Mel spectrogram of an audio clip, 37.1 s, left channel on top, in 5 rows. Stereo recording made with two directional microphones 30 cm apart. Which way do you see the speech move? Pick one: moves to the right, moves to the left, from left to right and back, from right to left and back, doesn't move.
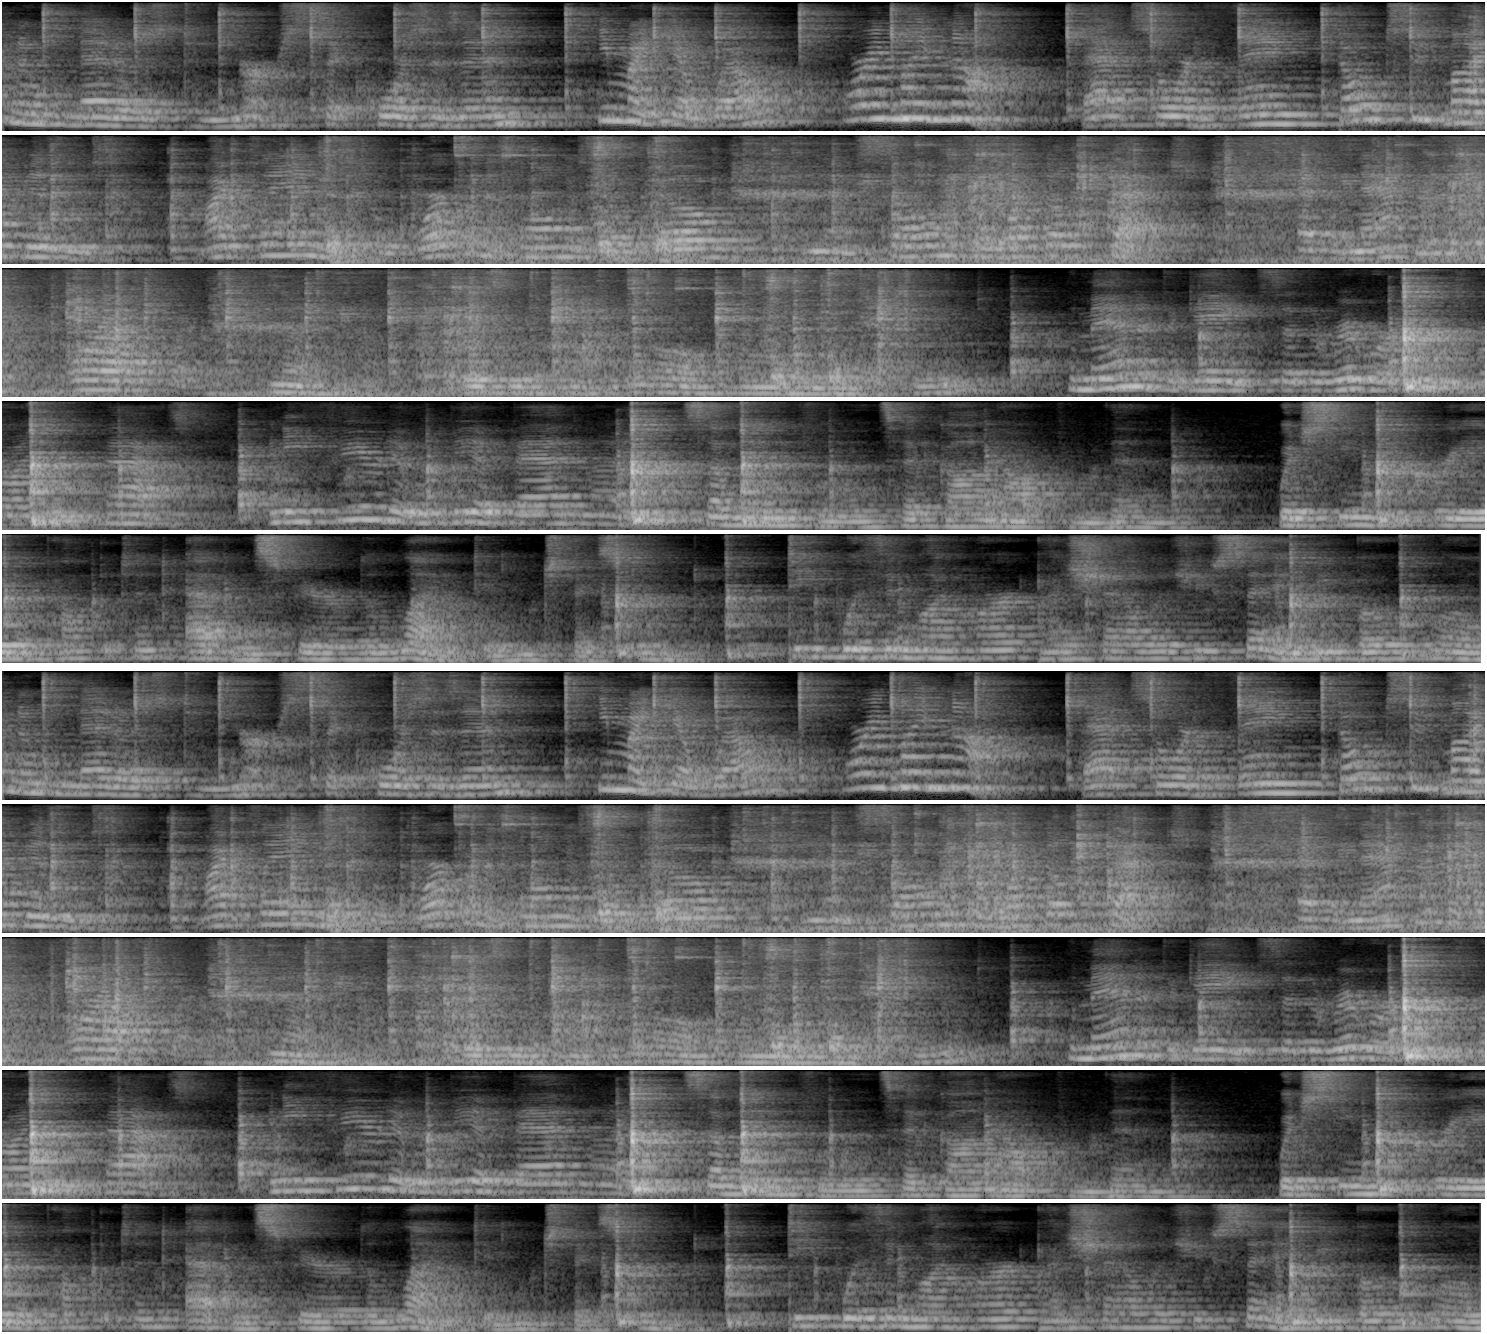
doesn't move.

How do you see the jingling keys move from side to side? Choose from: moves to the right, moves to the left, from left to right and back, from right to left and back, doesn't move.
from left to right and back.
